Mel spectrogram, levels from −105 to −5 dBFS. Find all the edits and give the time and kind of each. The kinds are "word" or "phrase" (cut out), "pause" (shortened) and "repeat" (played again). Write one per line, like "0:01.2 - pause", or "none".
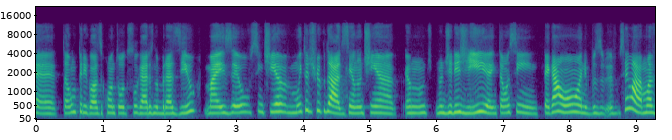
0:02.5 - pause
